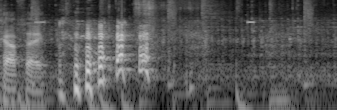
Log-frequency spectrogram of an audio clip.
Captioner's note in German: lacht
